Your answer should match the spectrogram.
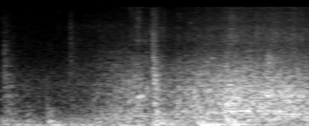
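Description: A wooden wardrobe door being pulled open, a swelling rush of noise that builds through the second half.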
